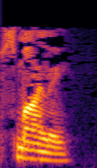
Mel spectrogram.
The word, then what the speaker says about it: Smiley: Uh, Paul Smiley.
